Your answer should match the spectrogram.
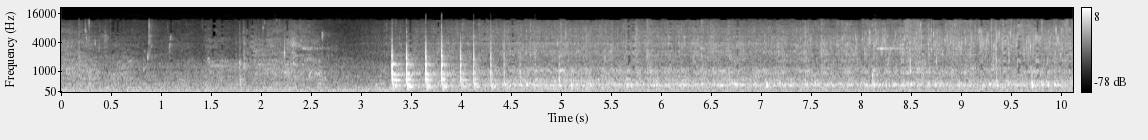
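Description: Thick tomato stew with chicken broth simmering in a pot, bubbling steadily. About three seconds in, a quick run of six or so sharp knocks, after which the bubbling becomes denser and more even.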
